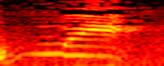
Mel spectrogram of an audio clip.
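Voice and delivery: high soft squeal; a quiet little high wheee; high and soft squealed whee. Pretend.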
